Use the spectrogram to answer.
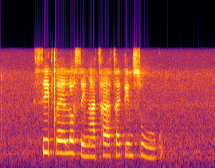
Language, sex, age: Swati, female, 19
